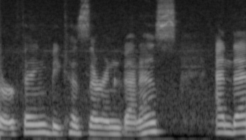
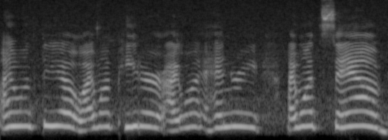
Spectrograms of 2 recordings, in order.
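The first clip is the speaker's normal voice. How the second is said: put-on, very high, drawn-out toddler tantrum shriek; 10 semitones higher than usual. A parent acts out their daughter's tantrum from last night: imitating a child screaming. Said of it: "she was throwing a tantrum where she was screaming".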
